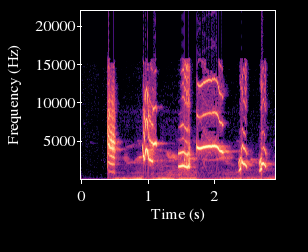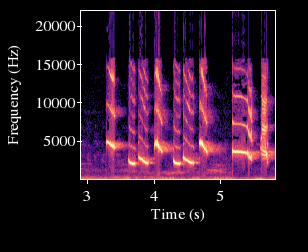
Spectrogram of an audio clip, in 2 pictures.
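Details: Oriental magpie-robin song used to provoke rival magpie-robins: loud sharp chirps and downward-sweeping whistles repeated in quick series, with faint low rumble beneath.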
